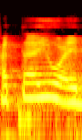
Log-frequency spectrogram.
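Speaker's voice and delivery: normal talking voice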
